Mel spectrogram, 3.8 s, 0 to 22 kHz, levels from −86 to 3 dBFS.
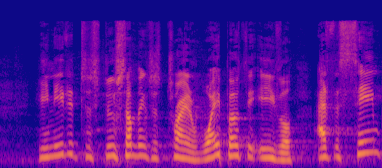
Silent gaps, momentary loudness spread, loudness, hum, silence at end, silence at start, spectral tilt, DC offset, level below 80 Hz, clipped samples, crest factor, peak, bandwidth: none; 8 LU; -27 LUFS; none; 0 s; 0.4 s; -5 dB/octave; under 0.1%; -68 dBFS; under 0.1%; 20 dB; -8 dBFS; 14 kHz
